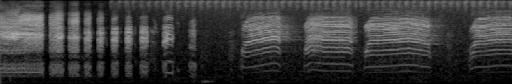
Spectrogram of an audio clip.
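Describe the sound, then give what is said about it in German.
Hedgehog calls from an animal sound archive: a quick run of sharp, sputtering pulses, then four drawn-out, nasal, purring-like squeals in a steady rhythm, loud and clear with no talking. “ich habe ja mal in einem Tierstimmenarchiv nachgeforscht, wie Igel rufen können.”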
